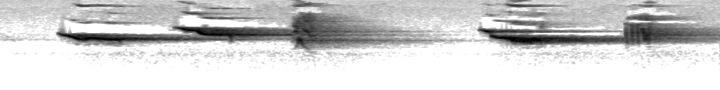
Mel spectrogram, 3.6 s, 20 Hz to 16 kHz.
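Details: Processed in 8D, an American robin gives two clear falling whistles with a short burry note between them, then after a pause repeats the phrase. The background is silent.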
